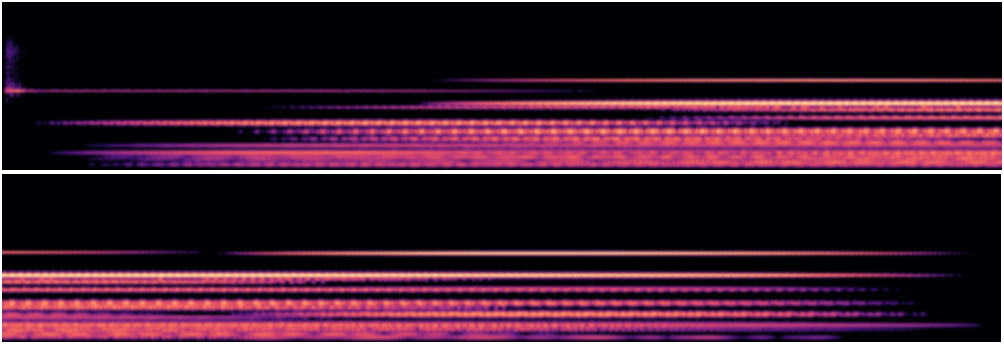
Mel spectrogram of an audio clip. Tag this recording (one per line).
audiopaint
bell
sinewaves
